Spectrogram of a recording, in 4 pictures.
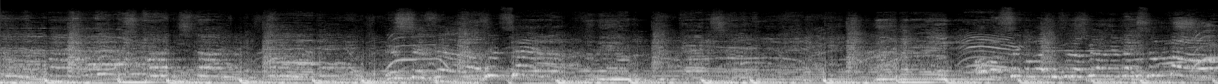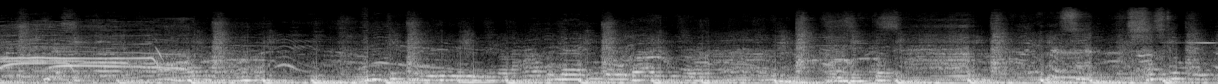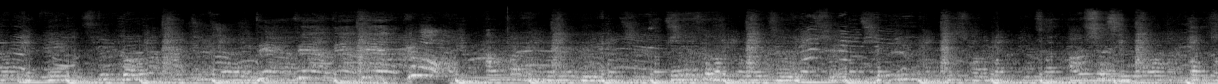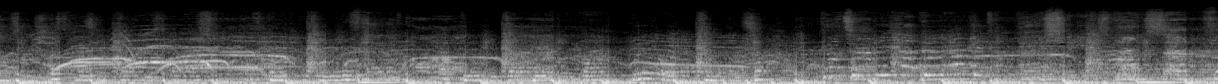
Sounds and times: Music: 0.0 - 48.7.

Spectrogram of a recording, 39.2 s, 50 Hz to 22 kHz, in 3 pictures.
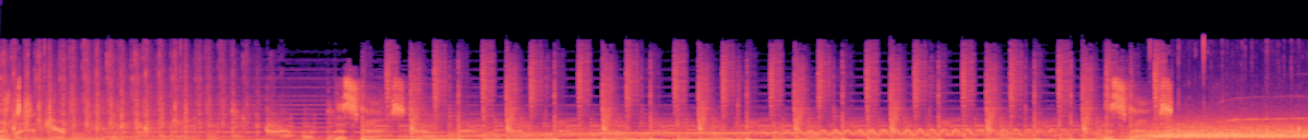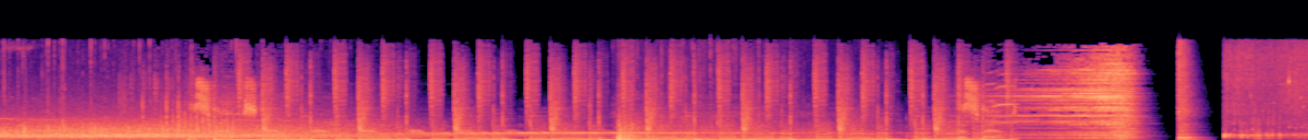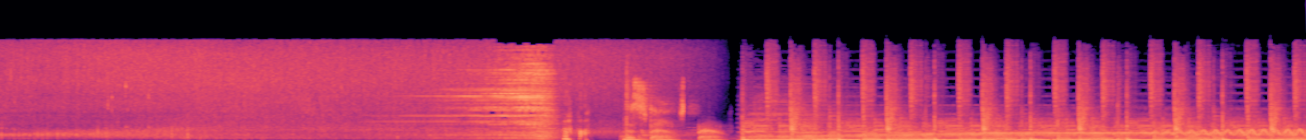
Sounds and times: Music: 0.0 - 11.7, 13.8 - 24.4, 32.4 - 39.2.

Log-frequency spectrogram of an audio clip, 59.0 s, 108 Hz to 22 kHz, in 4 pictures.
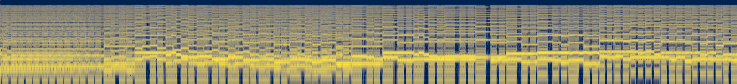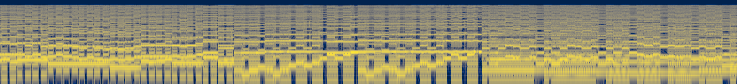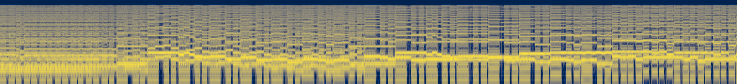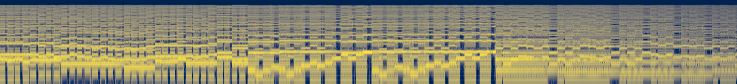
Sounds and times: Music: 0.0 - 58.9.

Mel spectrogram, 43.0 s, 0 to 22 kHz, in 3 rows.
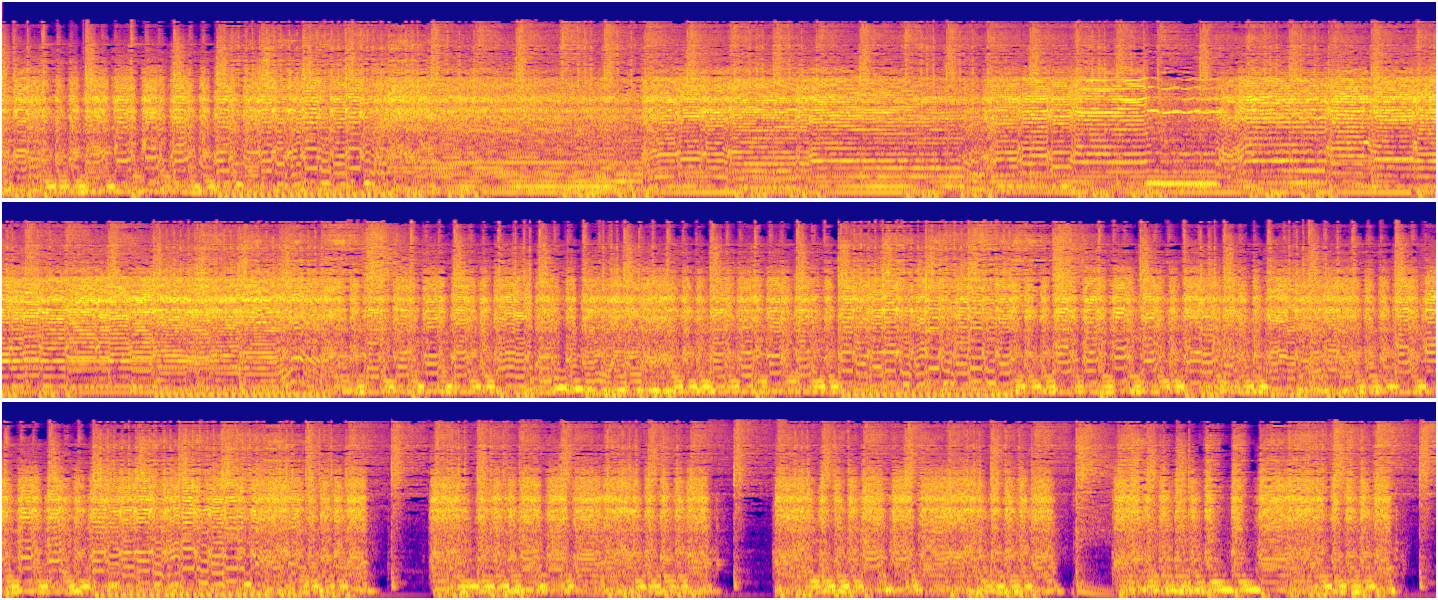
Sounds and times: Electric guitar: 0.0 - 43.0.

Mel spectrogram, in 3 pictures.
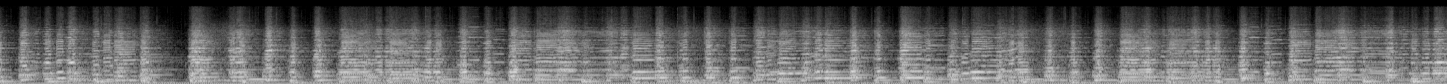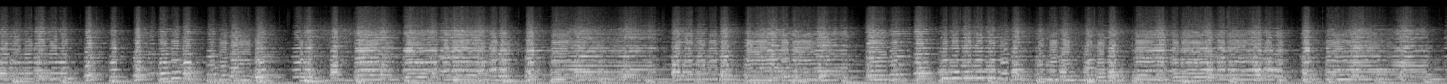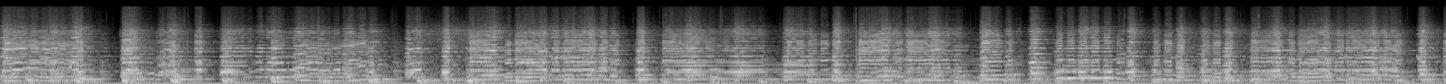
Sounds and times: Music: 0.0 - 43.4.

